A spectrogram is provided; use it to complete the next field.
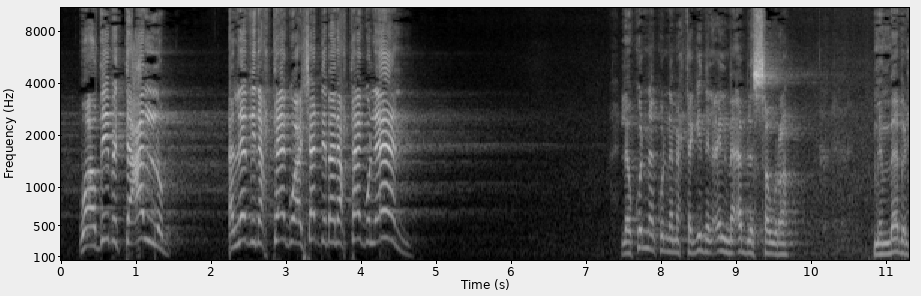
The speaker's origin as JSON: {"language": "Arabic", "country": "Egypt", "said": "قلت له احنا عندنا في مصر"}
